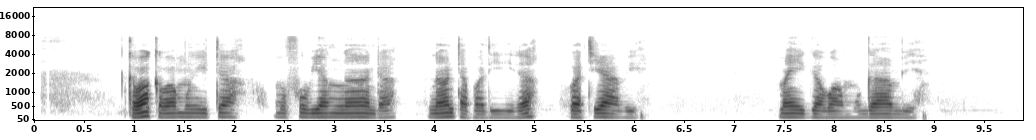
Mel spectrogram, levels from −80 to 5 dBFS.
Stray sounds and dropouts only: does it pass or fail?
pass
